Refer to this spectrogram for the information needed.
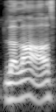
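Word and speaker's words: La's: It was a Liverpool band and they were called The Lads, but they sold it as La Lars because that's how they pronounce it in Liverpool.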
